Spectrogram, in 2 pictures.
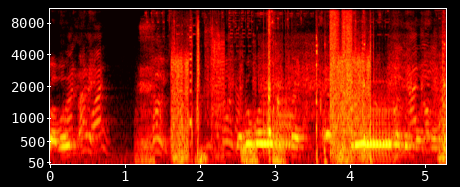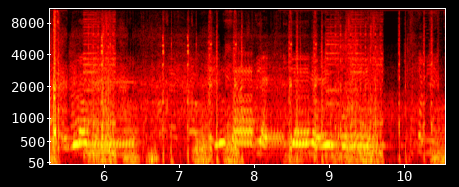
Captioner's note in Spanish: chasquidos electrónicos. diálogos inaudibles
